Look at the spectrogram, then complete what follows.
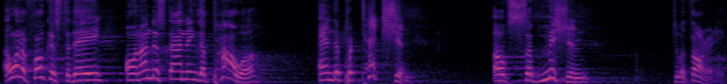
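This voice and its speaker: An older man with a Bahamian accent preaching a sermon on stage into a handheld mic, calling on the crowd to answer back and rising to shouts. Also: very high-pitched, lively intonation, measured pace, long pauses, breathy edge. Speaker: pastor. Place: large auditorium stage. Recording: long hall reverb.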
